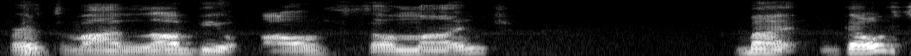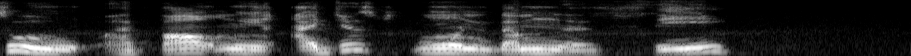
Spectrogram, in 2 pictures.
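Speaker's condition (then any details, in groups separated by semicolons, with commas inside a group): Spinocerebellar ataxia type 7, SCA7; speech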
